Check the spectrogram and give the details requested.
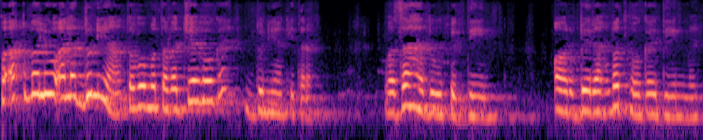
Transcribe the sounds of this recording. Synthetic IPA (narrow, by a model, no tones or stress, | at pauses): fɐʔɐqbɐluːɐlaːd̪ːʊnijaːt̪oʋomʊt̪ɐʋəd͡ʒːeɦɦoɡɐed̪ʊnijakit̪ɐɾəf | ʋɐzaɦɐd̪uːfid̪ːiːn | ɔːɾbeːɾɐɣbət̪ɦoɡɐed̪iːnmẽː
